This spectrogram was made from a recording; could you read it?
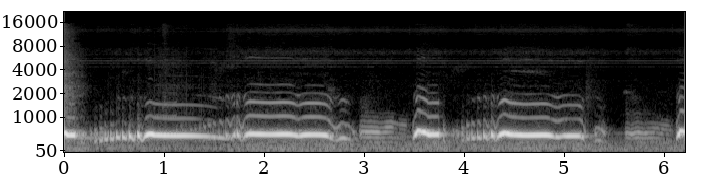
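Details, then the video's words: Captive female collared dove, albino with red eyes, cooing so that males answer. A long, mellow, trembling coo is held for over a second, then a short upslurred note leads into the next coo. "PUTER ALBINO BETINA MATA MERAH SIAP PANCING [[BIKIN GACOR JANTAN ]]"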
